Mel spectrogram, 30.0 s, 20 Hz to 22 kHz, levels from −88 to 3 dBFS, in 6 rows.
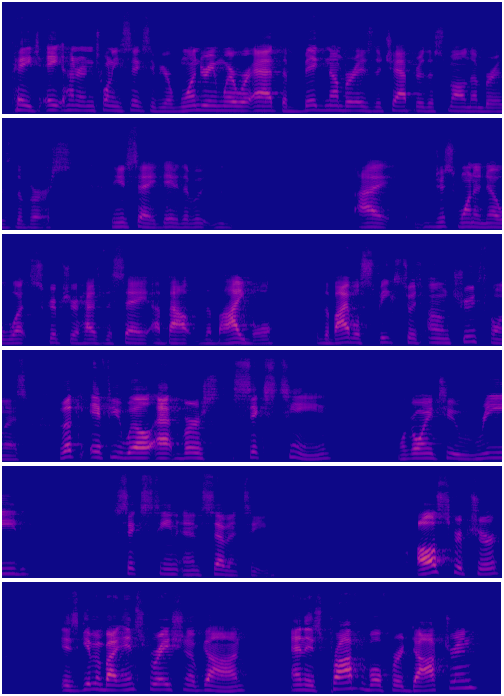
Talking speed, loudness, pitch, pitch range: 145 wpm, -55 LUFS, 155 Hz, 140-175 Hz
